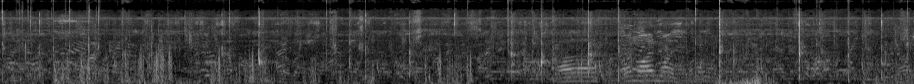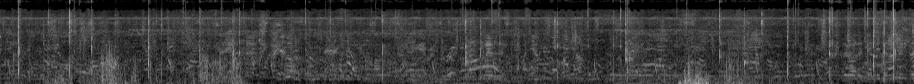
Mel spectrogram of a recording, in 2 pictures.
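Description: Paddles pop against a plastic ball in a quick rally outdoors.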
